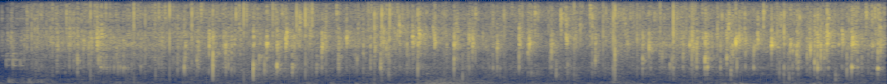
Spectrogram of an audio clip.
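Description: Green chilies frying in soybean oil in a village kitchen, a steady close sizzle with crackling pops throughout, no talk.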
